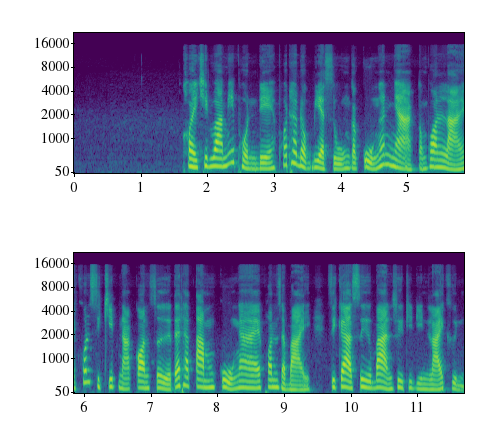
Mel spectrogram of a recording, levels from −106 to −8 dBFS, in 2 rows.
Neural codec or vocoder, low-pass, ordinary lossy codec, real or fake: vocoder, 44.1 kHz, 128 mel bands every 256 samples, BigVGAN v2; 14.4 kHz; Opus, 24 kbps; fake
